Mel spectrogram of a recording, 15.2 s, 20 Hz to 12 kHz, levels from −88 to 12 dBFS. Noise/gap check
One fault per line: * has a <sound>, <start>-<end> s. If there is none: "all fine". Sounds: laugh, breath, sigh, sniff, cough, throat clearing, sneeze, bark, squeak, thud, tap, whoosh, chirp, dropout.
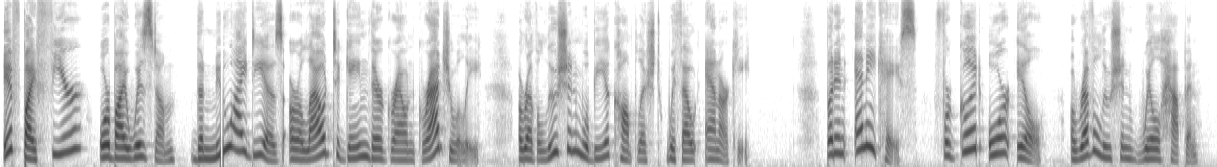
* has a dropout, 2.8-2.8 s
